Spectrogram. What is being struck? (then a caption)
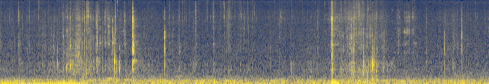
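Bar soap. A utility knife blade cuts through a solid yellow bar of soap held in the hand, making a soft crackling, scraping patter over a low steady hum. Two sharper snaps stand out, one near the two-second mark and a louder one around five seconds, as pieces break away.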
